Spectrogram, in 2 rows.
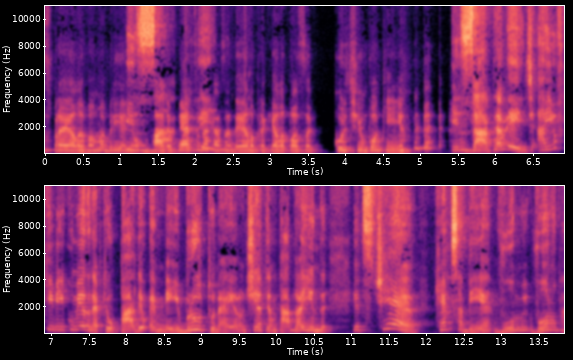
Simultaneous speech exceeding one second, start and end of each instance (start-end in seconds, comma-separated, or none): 1.1-2.5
